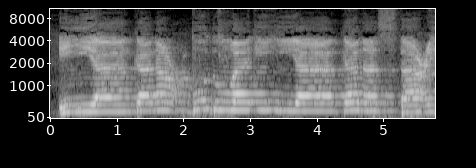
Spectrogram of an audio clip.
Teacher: kalau kita baca huruf yang terakhirnya adalah huruf nun, itu dia nggak boleh langsung terputus, harus ada sedikit yang masuk ke hidung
